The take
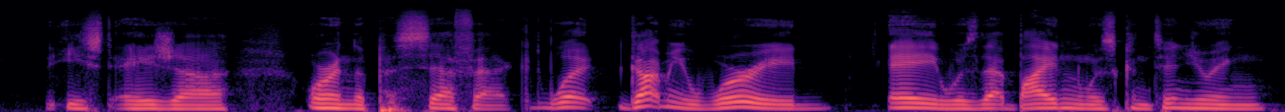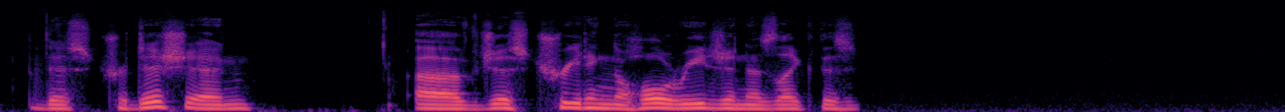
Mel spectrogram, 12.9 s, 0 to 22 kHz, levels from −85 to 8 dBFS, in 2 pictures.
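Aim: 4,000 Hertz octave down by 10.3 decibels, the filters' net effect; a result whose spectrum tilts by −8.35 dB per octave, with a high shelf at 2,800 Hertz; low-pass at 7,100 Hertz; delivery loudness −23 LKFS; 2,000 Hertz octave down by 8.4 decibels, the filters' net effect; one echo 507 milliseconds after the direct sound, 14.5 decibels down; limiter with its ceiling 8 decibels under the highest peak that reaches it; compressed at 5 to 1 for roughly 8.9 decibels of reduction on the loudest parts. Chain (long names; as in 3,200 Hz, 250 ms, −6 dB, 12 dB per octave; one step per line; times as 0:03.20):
low-pass filter 7,100 Hz
parametric band 2,000 Hz −8.5 dB
high-shelf EQ 2,800 Hz −4.5 dB
parametric band 4,000 Hz −6.5 dB
downward compressor 5 to 1, threshold −28 dBFS
brickwall limiter −27.5 dBFS
single-tap delay 507 ms −14.5 dB
level +14 dB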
